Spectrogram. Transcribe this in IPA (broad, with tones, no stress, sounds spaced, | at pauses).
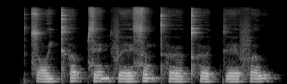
t͡s ɔː˨˧ j kʰ ɐ˧ p̚ s ɛː˧ n f ɛː˨˥ s ɐ˧ m t̪ʰ œː˨˥ kʰ œː˧ t̚ k ɛː˧ f ɐ˥ w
